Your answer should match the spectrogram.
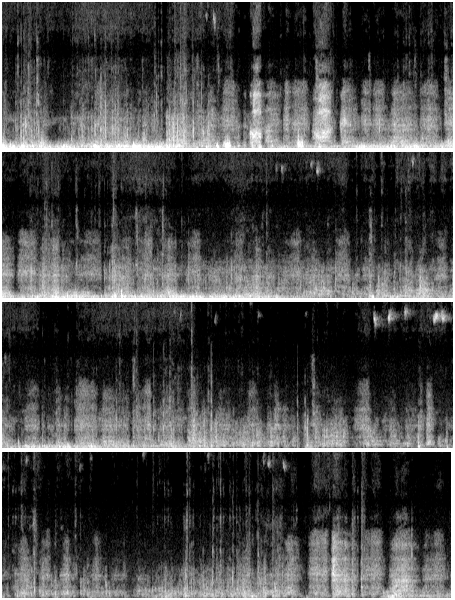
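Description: Mountain bike descending a dirt race trail at speed: tyres on dirt and a frequent clatter and knocking of the bike over bumps, with wind rumbling on the camera microphone, heaviest in the first half. The rider breathes hard through the run.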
